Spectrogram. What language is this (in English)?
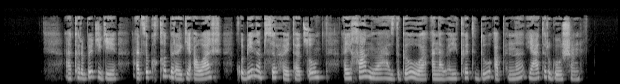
Abaza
